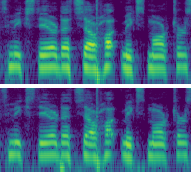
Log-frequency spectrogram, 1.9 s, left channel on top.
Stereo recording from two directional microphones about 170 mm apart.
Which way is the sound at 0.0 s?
70° left (ahead or behind).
